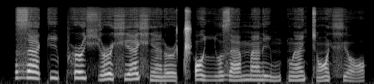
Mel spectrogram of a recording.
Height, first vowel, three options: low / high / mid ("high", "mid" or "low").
low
